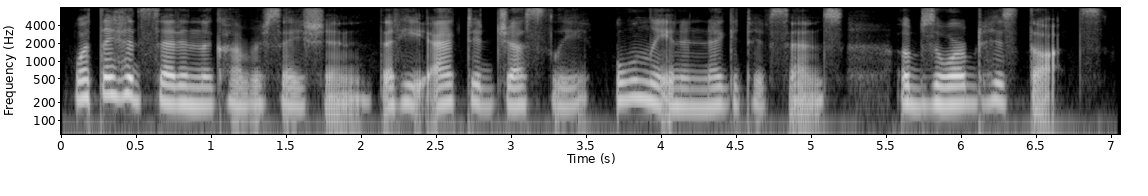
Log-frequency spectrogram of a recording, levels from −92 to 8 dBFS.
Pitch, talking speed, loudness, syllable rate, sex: 195 Hz, 160 wpm, -20 LUFS, 4.9 syllables/s, female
